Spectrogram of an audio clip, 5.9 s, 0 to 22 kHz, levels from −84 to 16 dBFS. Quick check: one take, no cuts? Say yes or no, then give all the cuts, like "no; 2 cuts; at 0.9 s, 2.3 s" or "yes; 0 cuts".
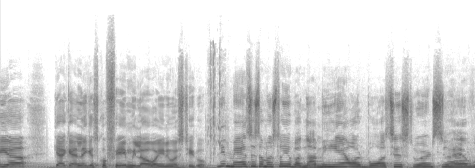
yes; 0 cuts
